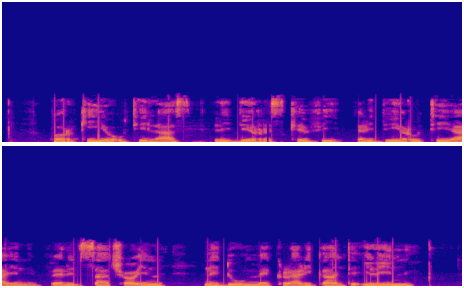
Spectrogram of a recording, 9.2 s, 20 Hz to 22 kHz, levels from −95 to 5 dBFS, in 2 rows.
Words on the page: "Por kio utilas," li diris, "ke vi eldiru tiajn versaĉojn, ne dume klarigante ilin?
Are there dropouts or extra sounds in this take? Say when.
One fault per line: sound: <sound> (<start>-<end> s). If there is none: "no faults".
sound: dropout (2.6-2.7 s)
